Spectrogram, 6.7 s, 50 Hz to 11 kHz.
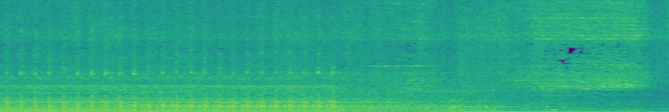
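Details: Komatsu S6D125 diesel on test run after general overhaul (engine noise, broken No.5 piston, spun No.4 conrod bearing; crankshaft, liners, pistons, conrods, bearings replaced; turbo repaired, FIP and nozzles calibrated); even steady beat settling lower, no knocks or misses; normal running.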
